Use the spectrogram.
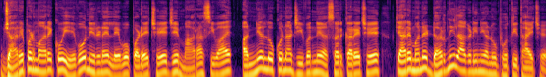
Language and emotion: Gujarati, fearful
